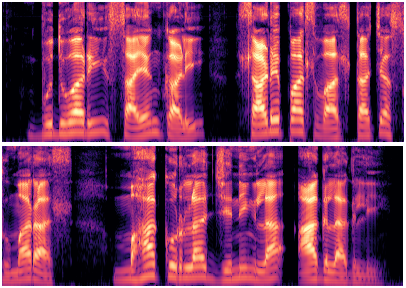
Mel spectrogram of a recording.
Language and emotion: Marathi, neutral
